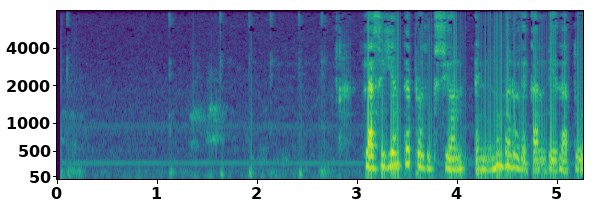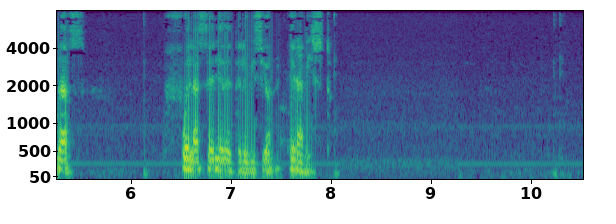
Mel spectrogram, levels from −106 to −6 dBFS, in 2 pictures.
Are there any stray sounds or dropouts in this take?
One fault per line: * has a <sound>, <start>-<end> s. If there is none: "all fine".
all fine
